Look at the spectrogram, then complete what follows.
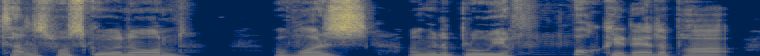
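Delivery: put-on slight Irish accent creeping in. Voicing a rifle-holding character threatening a woman, with a slight Irish accent. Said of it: "he went a bit Irish then".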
